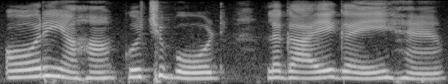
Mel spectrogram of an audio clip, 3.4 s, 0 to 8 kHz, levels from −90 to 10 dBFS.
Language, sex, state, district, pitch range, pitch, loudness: Hindi, female, Punjab, Pathankot, 215-250 Hz, 225 Hz, -13 LUFS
